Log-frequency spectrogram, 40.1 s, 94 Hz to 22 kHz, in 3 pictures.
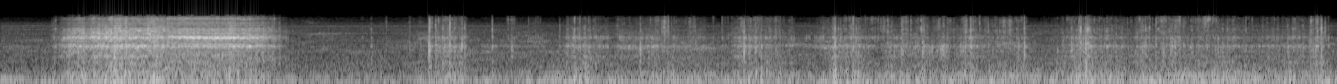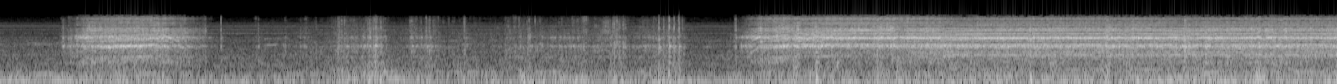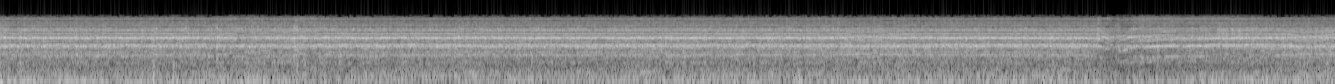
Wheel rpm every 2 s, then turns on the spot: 100, 60, 10, 20, 20, 20, 10, 60, 10, 20, 80, 160, 160, 160, 160, 160, 160, 160, 160, 150.
6-14 16-20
